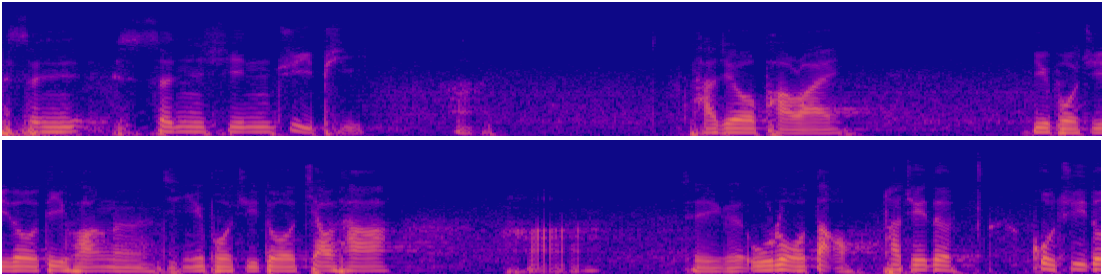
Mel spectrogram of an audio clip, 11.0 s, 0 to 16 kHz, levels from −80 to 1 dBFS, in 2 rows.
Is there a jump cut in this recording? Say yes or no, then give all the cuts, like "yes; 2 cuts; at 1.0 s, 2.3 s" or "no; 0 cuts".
no; 0 cuts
